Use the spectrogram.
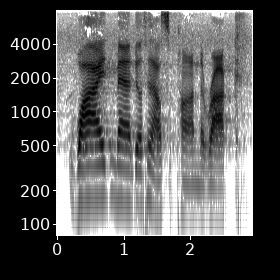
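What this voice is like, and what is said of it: Singing with American-sounding accent. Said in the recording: “sounds American when I sing it”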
